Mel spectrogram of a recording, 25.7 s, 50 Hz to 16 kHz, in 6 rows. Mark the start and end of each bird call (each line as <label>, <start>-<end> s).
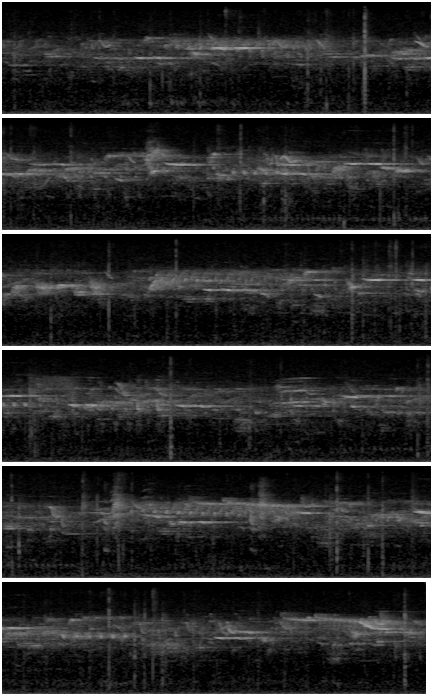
Iiwi (Drepanis coccinea), 0.9-2.7 s
Iiwi (Drepanis coccinea), 3.2-4.7 s
Apapane (Himatione sanguinea), 5.0-7.6 s
Iiwi (Drepanis coccinea), 7.6-8.5 s
Red-billed Leiothrix (Leiothrix lutea), 8.6-9.7 s
Hawaii Creeper (Loxops mana), 10.1-11.3 s
Iiwi (Drepanis coccinea), 10.6-13.9 s
Iiwi (Drepanis coccinea), 14.2-15.2 s
Iiwi (Drepanis coccinea), 15.5-17.0 s
Hawaii Creeper (Loxops mana), 18.5-20.1 s
Iiwi (Drepanis coccinea), 18.7-19.5 s
Iiwi (Drepanis coccinea), 21.3-21.8 s
Apapane (Himatione sanguinea), 22.0-22.8 s
Iiwi (Drepanis coccinea), 23.5-24.2 s
Apapane (Himatione sanguinea), 24.3-25.6 s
